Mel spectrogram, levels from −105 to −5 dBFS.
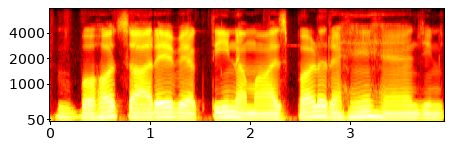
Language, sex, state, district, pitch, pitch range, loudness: Hindi, male, Jharkhand, Ranchi, 120 Hz, 110-130 Hz, -13 LUFS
